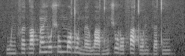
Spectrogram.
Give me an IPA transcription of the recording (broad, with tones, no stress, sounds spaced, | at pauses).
w ĩ˨ f ɛ˧ ɡ a˧ k͡p ɛ̃˦ j o˦ ʃ u˦ m ɔ˦ d o˦˨ n ɛ˨ w a˨ d ĩ˨˦ ʃ o˦˨ ɾ o˨˦ f a˦˨ t o˧ ɾ ĩ˨ k ɛ˧ t ĩ˦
